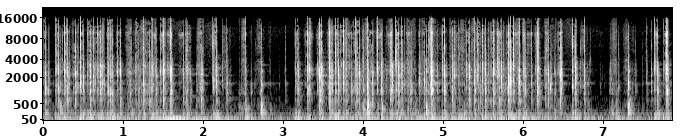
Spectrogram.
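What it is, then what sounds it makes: Plastic mechanical keyboard. Fingertips with long nails type fast on a backlit optical linear mechanical keyboard with white and blue plastic keycaps. A dense run of short, sharp, bright clicks and clacks comes in quick bursts, with a brief pause near the middle before the typing resumes.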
